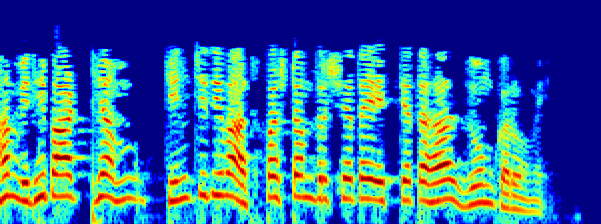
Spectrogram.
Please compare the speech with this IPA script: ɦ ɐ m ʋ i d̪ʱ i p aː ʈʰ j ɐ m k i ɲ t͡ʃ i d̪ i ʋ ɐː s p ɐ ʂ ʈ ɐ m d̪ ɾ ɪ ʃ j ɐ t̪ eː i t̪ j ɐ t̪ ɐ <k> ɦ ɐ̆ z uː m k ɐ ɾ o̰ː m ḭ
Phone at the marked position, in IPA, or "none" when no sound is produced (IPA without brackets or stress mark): none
